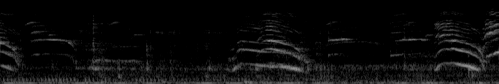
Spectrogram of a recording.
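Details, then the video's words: Cat responding to a played meow recording; three drawn-out, downward-sliding meows spaced a couple of seconds apart over a noisy, rumbling background. "CAT REACTION TO MEOW SOUND"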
